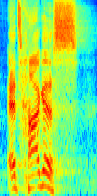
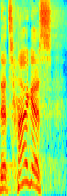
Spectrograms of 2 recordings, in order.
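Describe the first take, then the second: First: Slow, stretched-out announcement, pitch raised; teasing slow reveal of haggis; drawn-out reveal. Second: Said in the usual way. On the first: Acted. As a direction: savour the word like a big reveal. Reveal to the congregation.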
